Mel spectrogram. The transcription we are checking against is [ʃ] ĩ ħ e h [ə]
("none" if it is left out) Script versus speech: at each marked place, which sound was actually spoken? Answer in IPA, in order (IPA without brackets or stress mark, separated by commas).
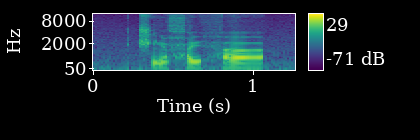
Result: t͡ʃ, a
